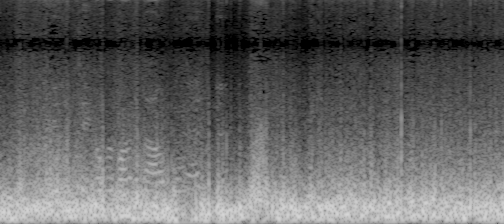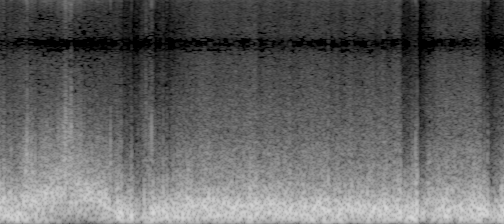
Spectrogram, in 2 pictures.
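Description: Wind buffeting the microphone during a parachute descent under an open canopy: a loud, steady low rumble with gusty dips.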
